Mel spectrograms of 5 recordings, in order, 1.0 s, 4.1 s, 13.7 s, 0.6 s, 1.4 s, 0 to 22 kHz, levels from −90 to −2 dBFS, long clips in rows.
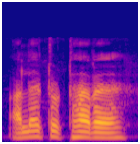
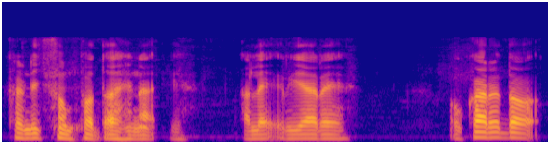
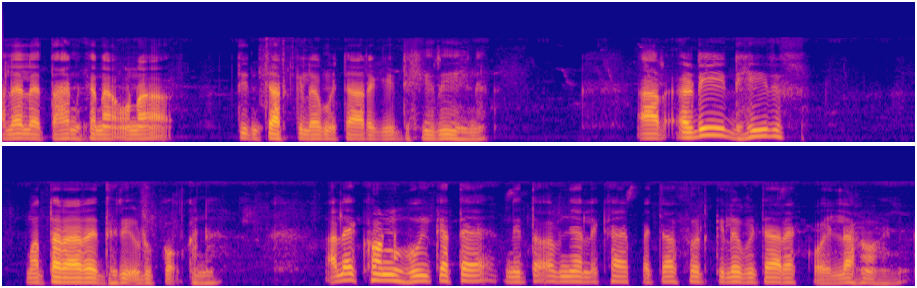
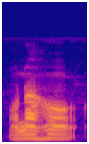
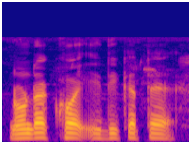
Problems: background sounds at intervals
